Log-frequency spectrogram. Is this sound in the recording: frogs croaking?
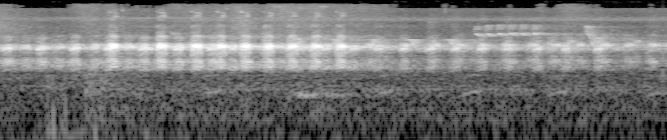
yes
